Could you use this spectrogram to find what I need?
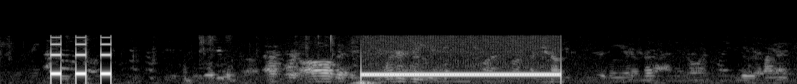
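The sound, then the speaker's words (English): Telephone tones during a call transfer: three short beeps at the start, then talk, then a single steady ringing tone lasting about two seconds, followed by more talk. “And I'll transfer you to her voicemail.”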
